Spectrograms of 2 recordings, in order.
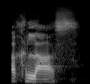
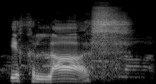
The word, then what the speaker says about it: اخلاص: کچھ لوگ کہہ دیتے ہیں اخلاص. ٹھیک ہے. اور صحیح جو تلفظ ہے جو بولا جائے گا وہ ہے اخلاص.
